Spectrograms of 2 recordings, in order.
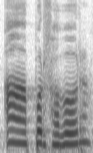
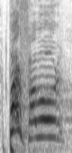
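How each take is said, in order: First: It is said in a kind tone. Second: It is said in an angry tone.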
